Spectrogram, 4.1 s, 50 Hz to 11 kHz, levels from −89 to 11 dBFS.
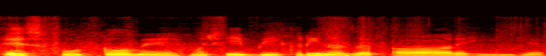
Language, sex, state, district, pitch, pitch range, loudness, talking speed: Hindi, female, Madhya Pradesh, Umaria, 205 Hz, 195-220 Hz, -19 LUFS, 130 wpm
